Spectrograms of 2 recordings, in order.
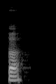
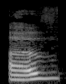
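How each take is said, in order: First: The word is only a schwa sound. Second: The word is pronounced with a full vowel.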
